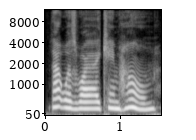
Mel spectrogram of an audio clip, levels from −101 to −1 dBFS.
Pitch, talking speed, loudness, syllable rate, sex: 220 Hz, 230 wpm, -13 LUFS, 4.4 syllables/s, female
